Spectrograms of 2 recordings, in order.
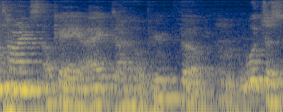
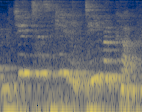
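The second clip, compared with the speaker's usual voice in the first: mock girl voice; 11 semitones higher, faster than usual. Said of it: "a girl was like".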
